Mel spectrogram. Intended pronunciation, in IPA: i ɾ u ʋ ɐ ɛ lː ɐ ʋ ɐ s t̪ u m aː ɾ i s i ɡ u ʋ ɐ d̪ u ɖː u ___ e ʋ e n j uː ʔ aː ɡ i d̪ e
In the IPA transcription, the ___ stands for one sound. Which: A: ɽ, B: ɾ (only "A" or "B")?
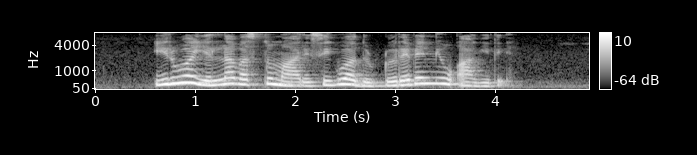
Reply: B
